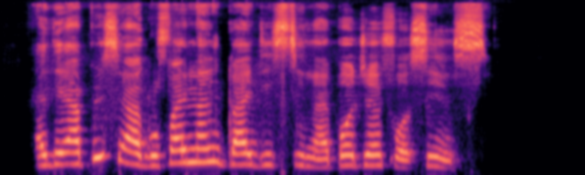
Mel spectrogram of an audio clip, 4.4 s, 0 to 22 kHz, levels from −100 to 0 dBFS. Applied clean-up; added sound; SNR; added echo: neural mask model Resemble Enhance denoiser.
